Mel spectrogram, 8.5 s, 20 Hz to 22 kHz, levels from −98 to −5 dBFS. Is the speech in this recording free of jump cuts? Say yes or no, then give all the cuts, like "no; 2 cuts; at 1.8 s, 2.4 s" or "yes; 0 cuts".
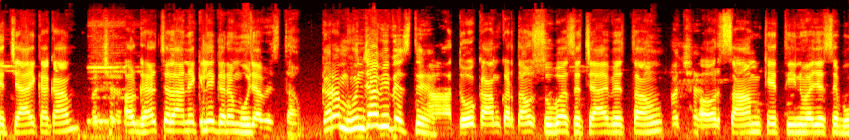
yes; 0 cuts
